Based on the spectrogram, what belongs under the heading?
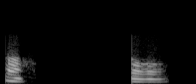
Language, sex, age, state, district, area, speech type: Manipuri, male, 30-45, Manipur, Imphal East, rural, conversation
